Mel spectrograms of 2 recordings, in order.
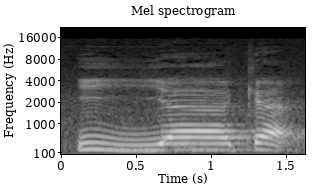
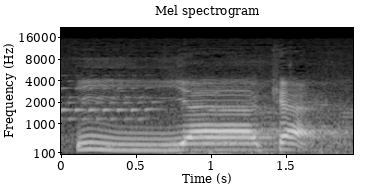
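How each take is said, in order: No difference in how they are said.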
